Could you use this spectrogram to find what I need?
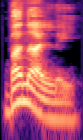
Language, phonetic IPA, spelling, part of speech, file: Russian, [bɐˈnalʲnɨj], банальный, adjective, Ru-банальный.ogg
- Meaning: banal, trivial (common, ordinary)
